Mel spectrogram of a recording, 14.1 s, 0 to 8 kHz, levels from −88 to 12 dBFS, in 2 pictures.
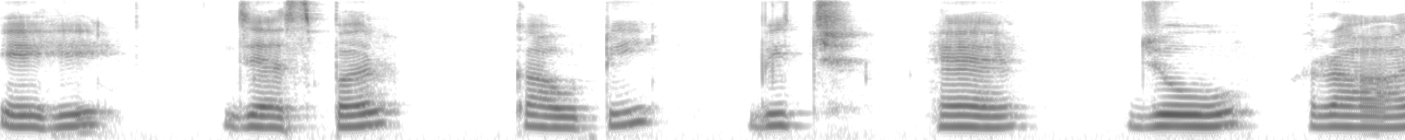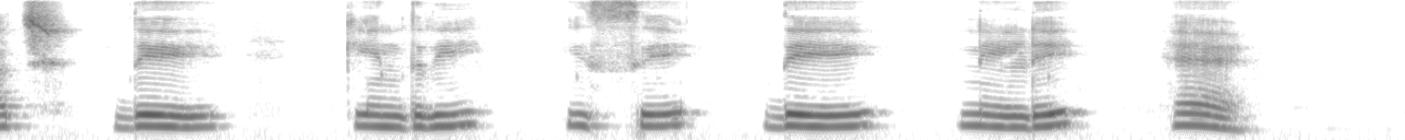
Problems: constant background noise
